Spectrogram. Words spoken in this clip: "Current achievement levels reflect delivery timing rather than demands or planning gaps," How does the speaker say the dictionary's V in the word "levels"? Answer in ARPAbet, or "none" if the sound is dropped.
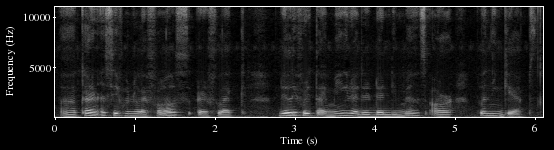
F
